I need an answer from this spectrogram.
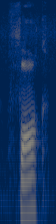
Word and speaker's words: Falk: So in Black Adam, Hawkman was played by Falk Herschel, which Falk rhymes with Hawk.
